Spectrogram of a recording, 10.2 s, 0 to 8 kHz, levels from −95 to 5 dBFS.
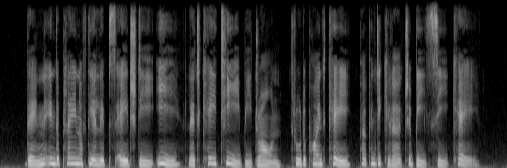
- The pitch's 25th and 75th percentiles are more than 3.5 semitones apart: Yes, average, 4.3 semitones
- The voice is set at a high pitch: Yes, high, 205 Hz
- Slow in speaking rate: Yes, slow, 110 wpm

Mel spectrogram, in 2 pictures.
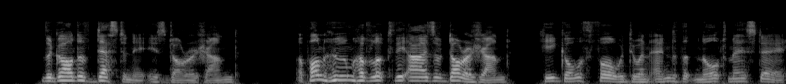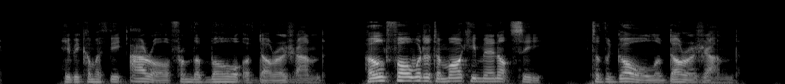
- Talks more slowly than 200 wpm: Yes, average, 180 wpm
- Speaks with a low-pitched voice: Yes, low, 125 Hz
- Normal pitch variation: No, wide, 6.5 semitones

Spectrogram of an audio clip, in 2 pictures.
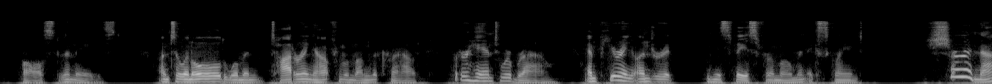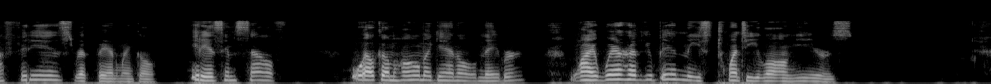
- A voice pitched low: No, medium, 145 Hz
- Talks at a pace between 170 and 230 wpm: No, average, 155 wpm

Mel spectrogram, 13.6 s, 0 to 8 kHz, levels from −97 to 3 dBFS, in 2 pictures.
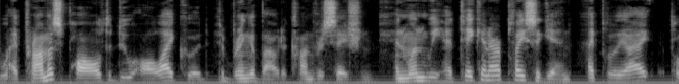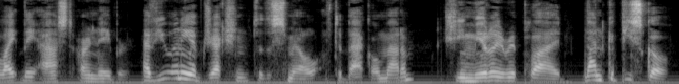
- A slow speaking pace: No, average, 180 wpm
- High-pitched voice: No, low, 120 Hz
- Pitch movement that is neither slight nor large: Yes, average, 3.9 semitones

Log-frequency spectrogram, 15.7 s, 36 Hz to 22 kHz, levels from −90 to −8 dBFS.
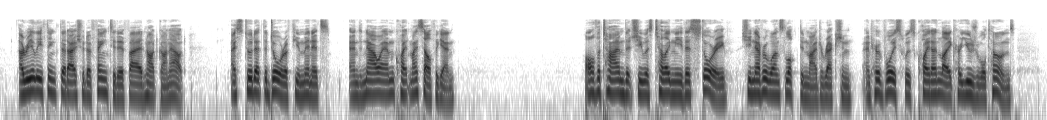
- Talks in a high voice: No, medium, 140 Hz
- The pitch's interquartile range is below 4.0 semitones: Yes, average, 3.4 semitones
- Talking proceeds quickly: Yes, fast, 215 wpm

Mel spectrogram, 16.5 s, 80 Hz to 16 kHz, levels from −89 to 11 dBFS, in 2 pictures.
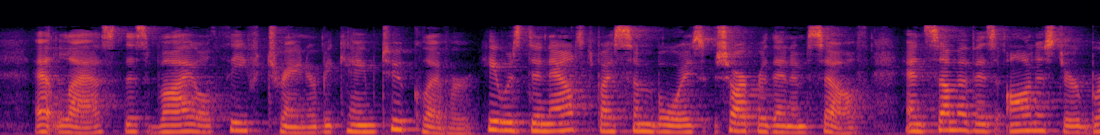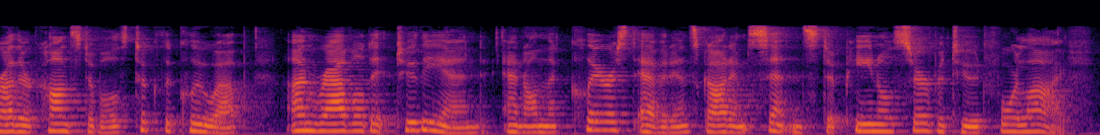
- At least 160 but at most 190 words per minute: Yes, average, 170 wpm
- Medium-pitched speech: Yes, medium, 180 Hz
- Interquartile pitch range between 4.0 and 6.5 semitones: No, average, 3.5 semitones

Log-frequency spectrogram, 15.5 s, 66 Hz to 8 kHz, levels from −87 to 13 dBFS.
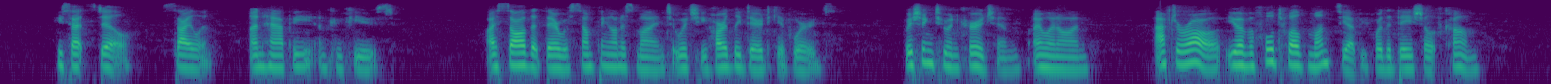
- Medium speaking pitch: Yes, medium, 175 Hz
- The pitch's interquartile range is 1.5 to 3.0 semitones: Yes, average, 2.7 semitones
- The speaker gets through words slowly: No, average, 180 wpm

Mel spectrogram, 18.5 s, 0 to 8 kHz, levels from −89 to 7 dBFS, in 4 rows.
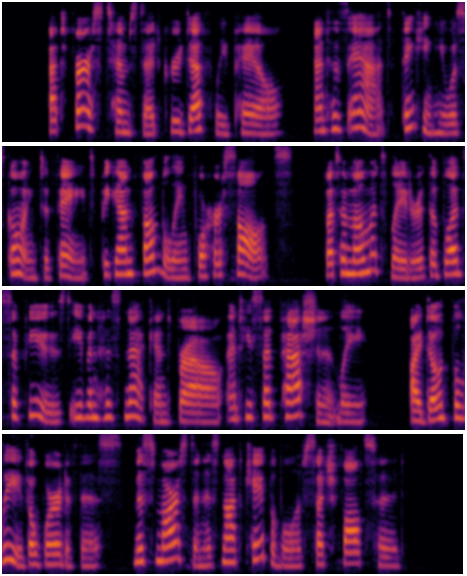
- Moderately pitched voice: No, high, 235 Hz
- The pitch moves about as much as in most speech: No, wide, 6.5 semitones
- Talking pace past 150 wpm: Yes, average, 165 wpm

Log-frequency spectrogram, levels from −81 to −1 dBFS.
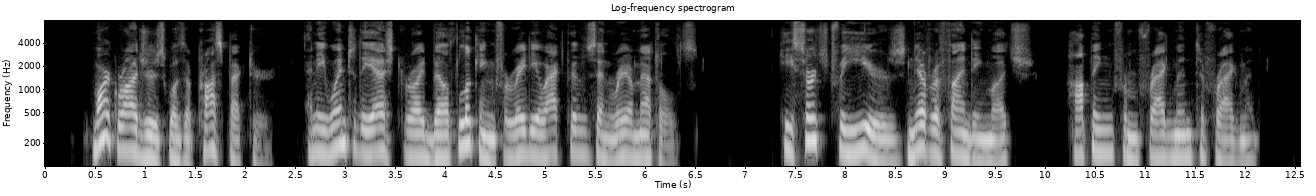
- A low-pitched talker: Yes, low, 130 Hz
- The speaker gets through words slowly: No, average, 150 wpm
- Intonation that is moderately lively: Yes, average, 4.4 semitones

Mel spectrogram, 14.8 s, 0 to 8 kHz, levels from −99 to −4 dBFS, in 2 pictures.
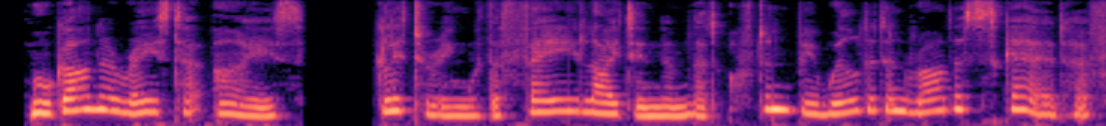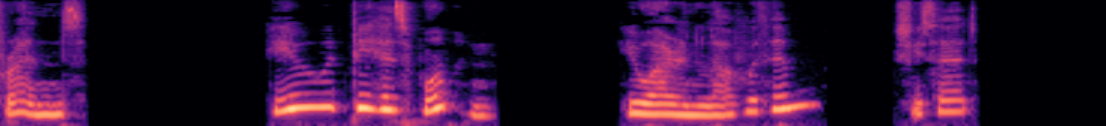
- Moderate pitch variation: No, wide, 6.1 semitones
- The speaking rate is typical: No, slow, 130 wpm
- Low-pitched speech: No, high, 230 Hz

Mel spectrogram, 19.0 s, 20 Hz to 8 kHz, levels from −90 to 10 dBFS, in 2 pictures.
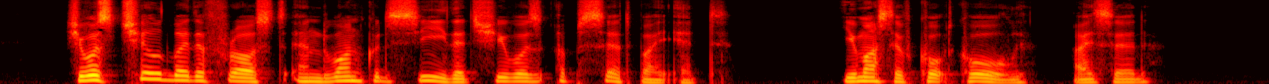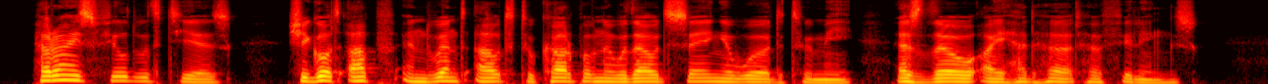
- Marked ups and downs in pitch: No, average, 4.0 semitones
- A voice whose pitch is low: Yes, low, 120 Hz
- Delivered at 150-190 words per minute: Yes, average, 155 wpm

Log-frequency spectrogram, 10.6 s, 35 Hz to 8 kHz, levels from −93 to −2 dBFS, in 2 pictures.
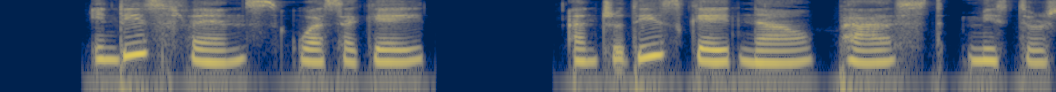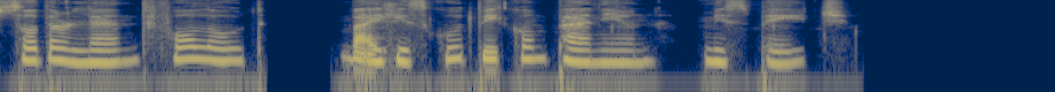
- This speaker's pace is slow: Yes, slow, 125 wpm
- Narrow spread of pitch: Yes, narrow, 2.2 semitones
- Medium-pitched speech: No, high, 220 Hz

